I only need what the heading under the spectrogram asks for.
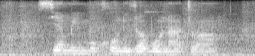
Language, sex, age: Tswana, male, 20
